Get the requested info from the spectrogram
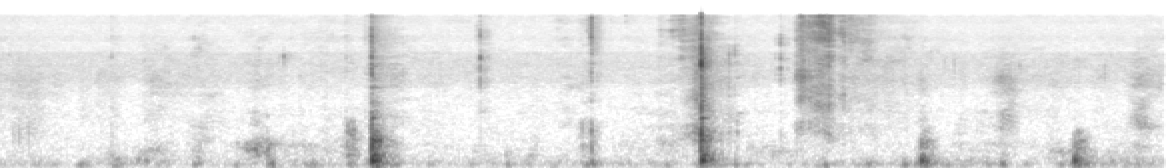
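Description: Close-miked eating: a person chewing food, with scattered sharp clicks, two of them louder, about two and four seconds in.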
